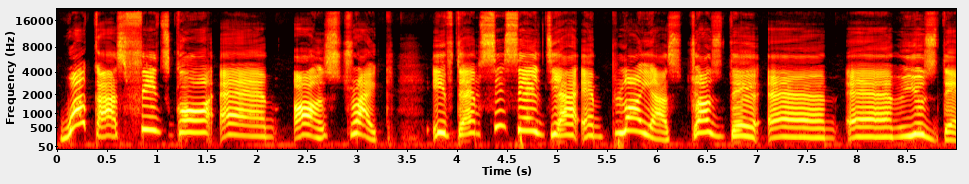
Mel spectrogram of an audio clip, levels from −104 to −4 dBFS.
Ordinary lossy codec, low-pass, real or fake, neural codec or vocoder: none; none; real; none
